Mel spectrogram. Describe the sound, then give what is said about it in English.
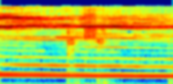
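A person's voice imitates a werewolf howl, one long, steady, loud note with only slight pitch drift, plus faint background shuffling. “You gonna give us a howl?”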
